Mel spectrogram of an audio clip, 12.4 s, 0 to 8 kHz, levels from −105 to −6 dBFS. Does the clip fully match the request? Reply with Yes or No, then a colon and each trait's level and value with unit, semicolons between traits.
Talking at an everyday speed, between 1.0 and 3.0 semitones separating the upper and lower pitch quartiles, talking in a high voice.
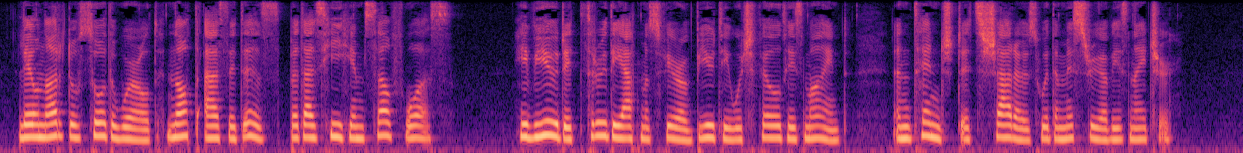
Yes: average, 170 wpm; narrow, 2.4 semitones; high, 195 Hz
